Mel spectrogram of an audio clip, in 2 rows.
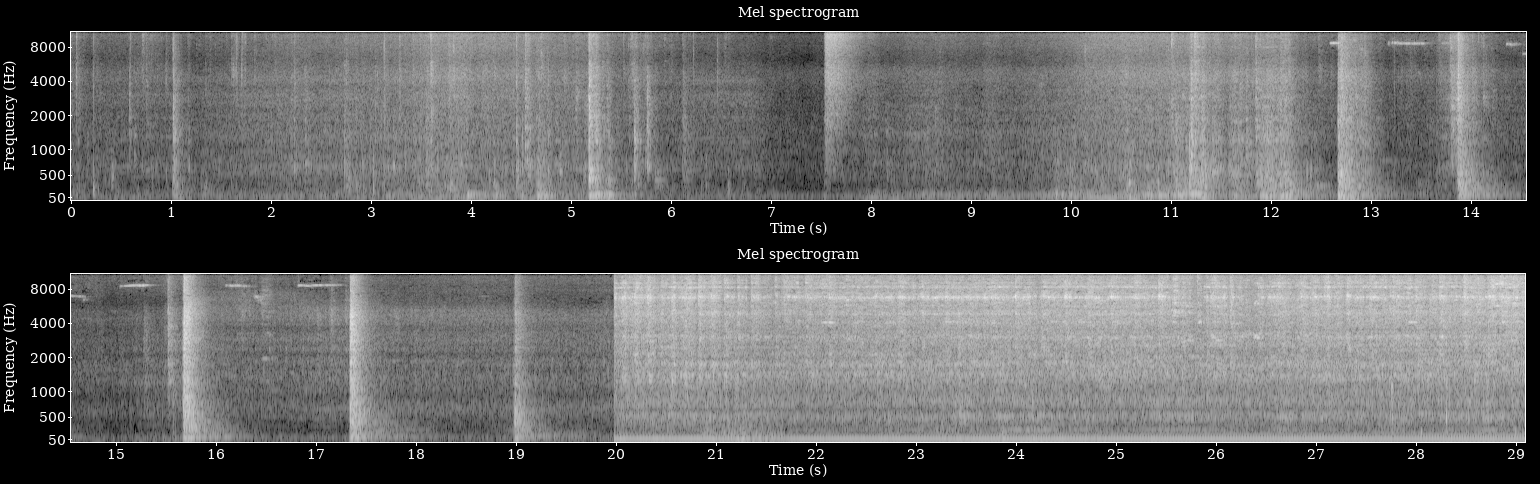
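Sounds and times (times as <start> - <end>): machinery clanks and bangs: 10.6 - 14.6, 15.5 - 16.3, 17.2 - 18.2, 18.9 - 29.0
low engine rumble: 14.3 - 29.0.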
